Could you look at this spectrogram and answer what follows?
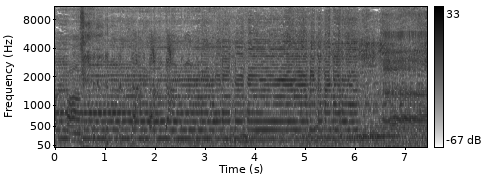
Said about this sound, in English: All those horns honking of support.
